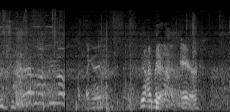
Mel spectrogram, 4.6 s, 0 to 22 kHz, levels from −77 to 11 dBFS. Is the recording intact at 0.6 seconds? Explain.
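No. At 0.60 s a run of compressed frames is skipped: a few consecutive frames never reach the output, either missing from the stream or rejected by the decoder as damaged. The audio jumps forward by around 70 ms, which fits about three frames of 26.1 ms each. Because adjacent frames overlap, the join comes out as a short smeared blip rather than a sharp click, with the sound lurching slightly ahead.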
